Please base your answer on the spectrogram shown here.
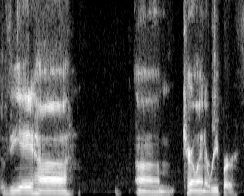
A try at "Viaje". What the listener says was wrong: Oh, the Viaje. You said Vieja. It's close.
